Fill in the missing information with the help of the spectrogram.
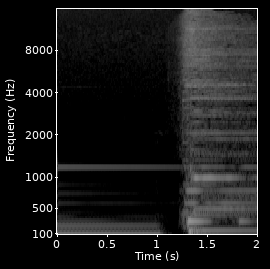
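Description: Background music on plucked strings: a chord rings and fades, breaks off about a second in, and a new chord is struck a moment later.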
